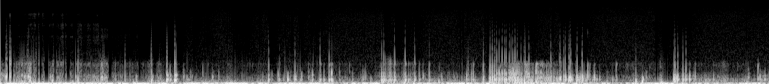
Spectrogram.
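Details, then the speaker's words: Bowel sounds (borborygmi) from the upper abdomen, heard by stethoscope after drinking cola in a cola-and-Mentos session, stomach painful, relaxed and sleepy: loud, continuous gurgling and rumbling with bubbly bursts of gas and fluid. "Bạn có thể nghe thấy âm thanh khác từ bụng trên 👂 ♪."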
